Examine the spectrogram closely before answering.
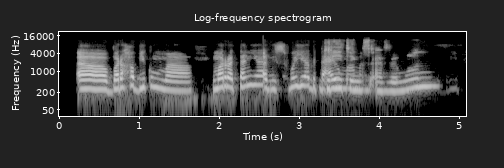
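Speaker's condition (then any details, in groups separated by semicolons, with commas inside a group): No condition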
